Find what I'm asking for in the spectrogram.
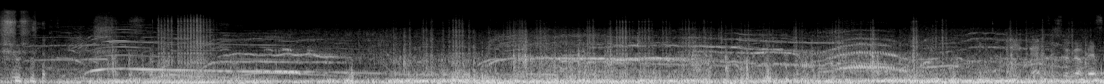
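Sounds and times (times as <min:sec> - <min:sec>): roller coaster rumbling on track: 0:00.0 - 0:11.0
wind buffeting microphone: 0:00.2 - 0:11.0.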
